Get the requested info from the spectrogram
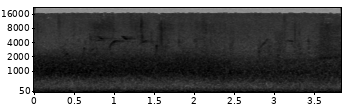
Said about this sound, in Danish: Det er en sjov blanding med motorvej. Ja, ikke også? Motorvej og hest, Det, det hører ikke rigtig sammen.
